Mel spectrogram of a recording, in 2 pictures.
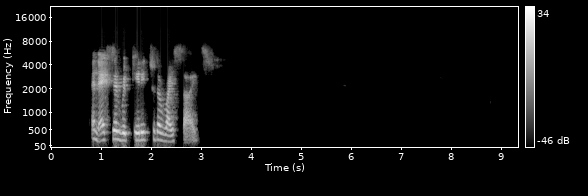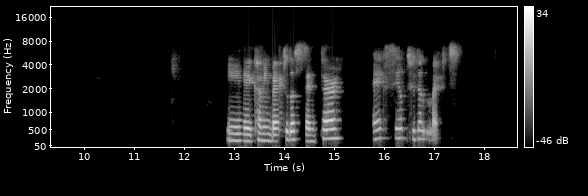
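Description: A young woman speaks calmly and softly close to the microphone.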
